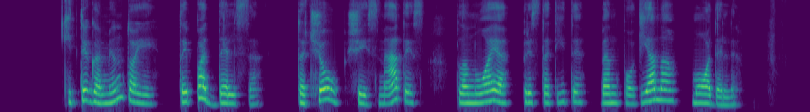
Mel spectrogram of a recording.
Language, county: Lithuanian, Vilnius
